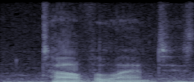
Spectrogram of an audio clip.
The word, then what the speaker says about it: Tau Volantis: Tau Volantis, that's what it's pronounced.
